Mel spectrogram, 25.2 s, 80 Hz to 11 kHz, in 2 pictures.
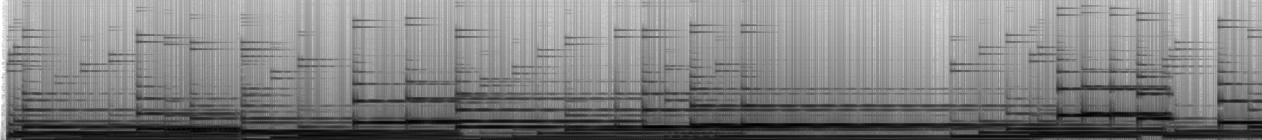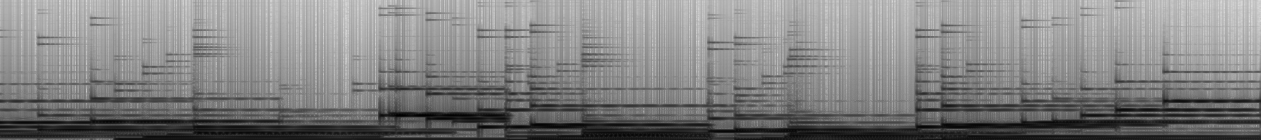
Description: El. Piano, Korg DS-8; Factory Patches

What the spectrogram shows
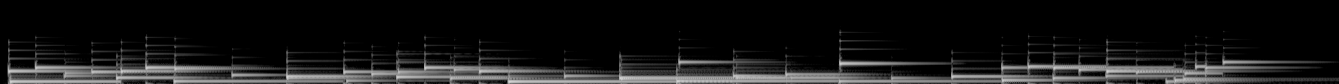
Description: TOY SISTRON, Crumar Bit 99; Factory Programs

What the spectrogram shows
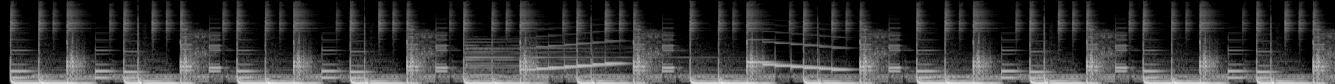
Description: ELECTRO, AKAI XR20; Factory patterns

